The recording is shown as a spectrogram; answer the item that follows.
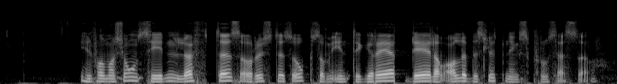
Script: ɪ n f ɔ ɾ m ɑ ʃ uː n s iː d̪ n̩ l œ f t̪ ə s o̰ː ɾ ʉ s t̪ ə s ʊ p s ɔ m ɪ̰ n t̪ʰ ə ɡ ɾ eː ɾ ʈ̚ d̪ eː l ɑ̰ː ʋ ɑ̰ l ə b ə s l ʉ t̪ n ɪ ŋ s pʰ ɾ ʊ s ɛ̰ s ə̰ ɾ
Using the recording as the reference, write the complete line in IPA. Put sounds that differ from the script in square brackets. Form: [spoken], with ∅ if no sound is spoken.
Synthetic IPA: ɪ n f ɔ ɾ m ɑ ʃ uː n s iː d̪ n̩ l œ f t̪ ə s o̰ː ɾ ʉ s t̪ ə s ʊ p s ɔ m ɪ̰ n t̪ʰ ə ɡ ɾ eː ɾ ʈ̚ d̪ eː l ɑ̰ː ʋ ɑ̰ l ə b ə s l ʉ t̪ n ɪ ŋ s pʰ ɾ ʊ s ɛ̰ s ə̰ ɾ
